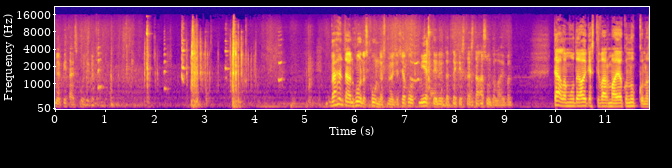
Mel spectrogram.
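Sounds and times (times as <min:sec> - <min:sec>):
speech: 0:00.0 - 0:01.2, 0:05.5 - 0:09.3, 0:10.0 - 0:11.8
door on an old run-down boat creaking and scraping: 0:00.6 - 0:04.8, 0:06.8 - 0:08.4.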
